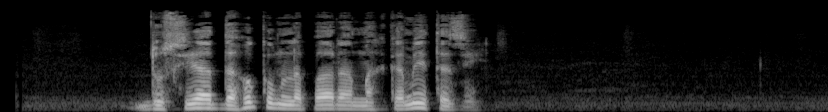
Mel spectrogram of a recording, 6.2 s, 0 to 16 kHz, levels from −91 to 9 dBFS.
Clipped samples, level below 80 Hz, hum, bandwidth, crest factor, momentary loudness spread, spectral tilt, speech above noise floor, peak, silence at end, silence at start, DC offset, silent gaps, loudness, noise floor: under 0.1%; -66 dBFS; none; 11 kHz; 20 dB; 11 LU; -5.5 dB/octave; 45 dB; -4 dBFS; 2.65 s; 1 s; under 0.1%; none; -21 LUFS; -65 dBFS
